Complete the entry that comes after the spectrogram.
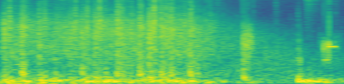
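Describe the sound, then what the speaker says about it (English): Heavy gunfire and artillery in a military video game, with dense overlapping shots and booms rolling continuously, then a sharp loud blast near the end. "just heavy fire all around"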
